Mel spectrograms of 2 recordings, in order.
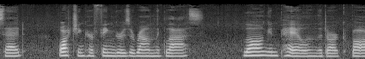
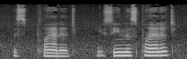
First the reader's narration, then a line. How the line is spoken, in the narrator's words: the doctor muttered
